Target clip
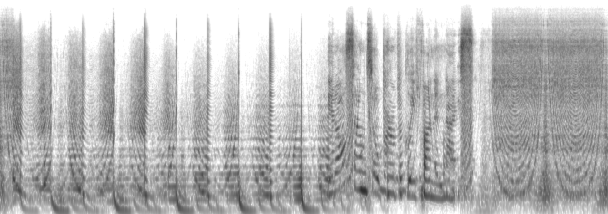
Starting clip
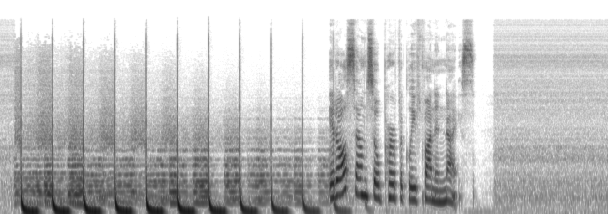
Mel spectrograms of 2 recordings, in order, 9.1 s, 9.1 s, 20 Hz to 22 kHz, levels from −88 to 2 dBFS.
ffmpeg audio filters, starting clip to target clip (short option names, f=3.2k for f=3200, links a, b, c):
-filter_complex "[0:a]equalizer=f=800:t=o:w=2.3:g=-4.5,acontrast=62,alimiter=limit=-11.5dB:level=0:latency=1:release=251,acompressor=threshold=-28dB:ratio=16,crystalizer=i=7.5:c=0,asetrate=57191,aresample=44100,atempo=0.771105,aphaser=in_gain=1:out_gain=1:delay=3.9:decay=0.77:speed=1.1:type=sinusoidal,aeval=exprs='1.41*(cos(1*acos(clip(val(0)/1.41,-1,1)))-cos(1*PI/2))+0.141*(cos(3*acos(clip(val(0)/1.41,-1,1)))-cos(3*PI/2))+0.0282*(cos(6*acos(clip(val(0)/1.41,-1,1)))-cos(6*PI/2))':c=same,highpass=240,lowpass=6.8k,asplit=2[a][b];[b]adelay=293,lowpass=f=1.2k:p=1,volume=-17dB,asplit=2[c][d];[d]adelay=293,lowpass=f=1.2k:p=1,volume=0.51,asplit=2[e][f];[f]adelay=293,lowpass=f=1.2k:p=1,volume=0.51,asplit=2[g][h];[h]adelay=293,lowpass=f=1.2k:p=1,volume=0.51[i];[a][c][e][g][i]amix=inputs=5:normalize=0,volume=3dB"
